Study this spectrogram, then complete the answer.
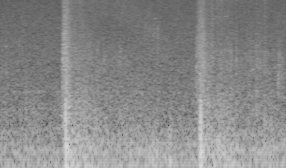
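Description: A heavy booming thud sounds twice as armoured fighters land.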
